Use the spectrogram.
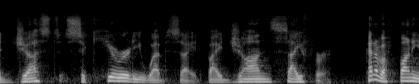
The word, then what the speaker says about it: Sipher: on a security website whose last name is cypher like decipher even though it's spelled differently si PHP are John ciphers a former CIA senior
